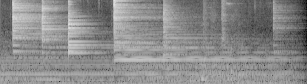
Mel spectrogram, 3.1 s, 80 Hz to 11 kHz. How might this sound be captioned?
Sound effects > Objects / House appliances
Junkyard Foley and FX Percs (Metal, Clanks, Scrapes, Bangs, Scrap, and Machines) 69
Robotic, Percussion, waste, dumpster, Junk, tube, SFX, rattle, Atmosphere, rubbish, scrape, Environment, dumping, Clang, Clank, Bash, Foley, trash, Junkyard, Machine, Perc, Dump, garbage, Metallic, Metal, Robot, Bang, Smash, FX, Ambience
